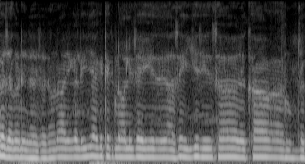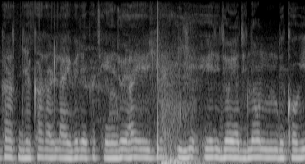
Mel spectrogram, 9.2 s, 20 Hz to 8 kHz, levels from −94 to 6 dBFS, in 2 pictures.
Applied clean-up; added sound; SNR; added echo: none; none; none; none.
